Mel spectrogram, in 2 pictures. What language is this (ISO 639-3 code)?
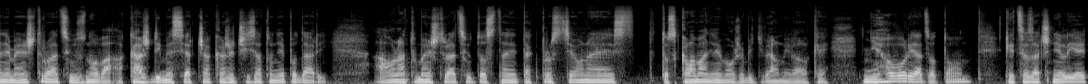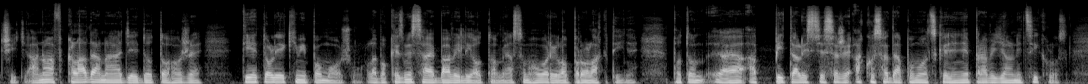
slk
